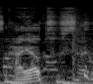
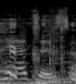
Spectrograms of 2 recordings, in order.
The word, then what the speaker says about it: hiatus: That's how you pronounce that word. – Hiatus. – I thought it was hiatus. – No, it's just hiatus. What? – I'm so African.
